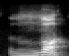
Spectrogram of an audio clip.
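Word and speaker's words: ظ: Now that is pronounced with your tongue between your teeth. Dha. Still round mouth, but your tongue between the teeth.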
